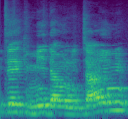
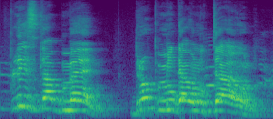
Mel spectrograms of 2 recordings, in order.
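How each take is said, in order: First: Slow, careful model of the wrong phrase; slow wrong example. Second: Higher, slow showcase phrase with a laugh; model sentence. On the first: Teacher showing students the phrase not to say, slowly. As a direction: drag it out as the phrase to avoid. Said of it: "Don't say". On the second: Teacher proudly modelling the better sentence, high and slow. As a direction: lift it up and stretch it as the good example. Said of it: "That is a good sentence". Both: Shown as a demonstration.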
